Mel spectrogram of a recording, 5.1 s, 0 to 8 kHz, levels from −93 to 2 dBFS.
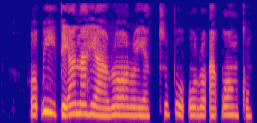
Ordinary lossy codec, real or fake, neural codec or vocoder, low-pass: MP3, 32 kbps; fake; vocoder, 22.05 kHz, 80 mel bands, WaveNeXt; 7.2 kHz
